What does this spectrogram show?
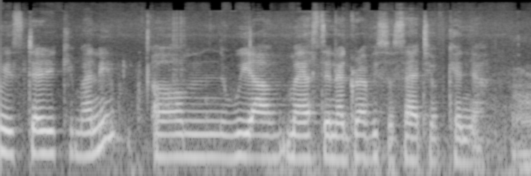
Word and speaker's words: Myasthenia Gravis: It's about Myasthenia Gravis.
